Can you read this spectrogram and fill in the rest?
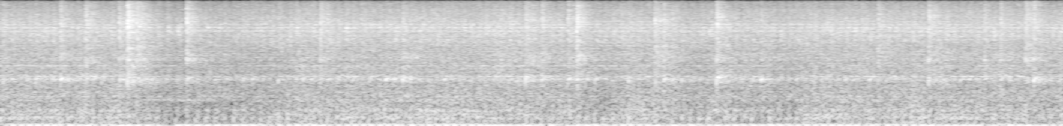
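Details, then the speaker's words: Old Honda three-wheeler/ATV revived with only fuel after sitting. Steady single-cylinder thump at low even idle, faint tappet ticking on top, runs smoothly; normal idle, owner thinks idle a little too low. "that's good that's promising thank you I think my idol maybe sit a little too low"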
